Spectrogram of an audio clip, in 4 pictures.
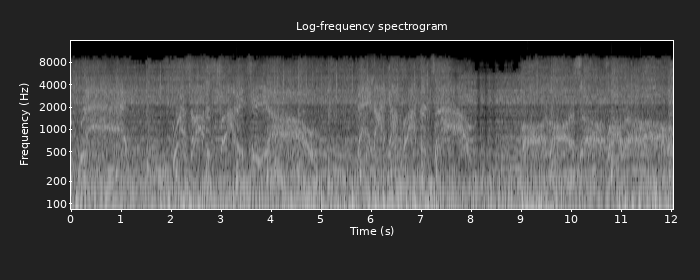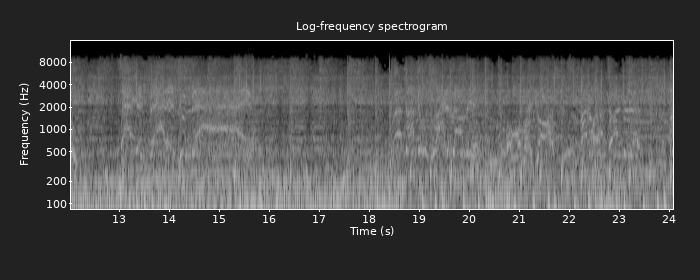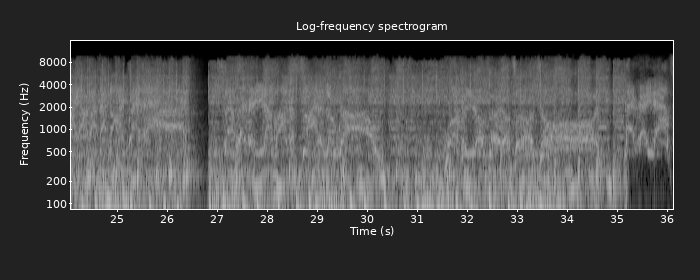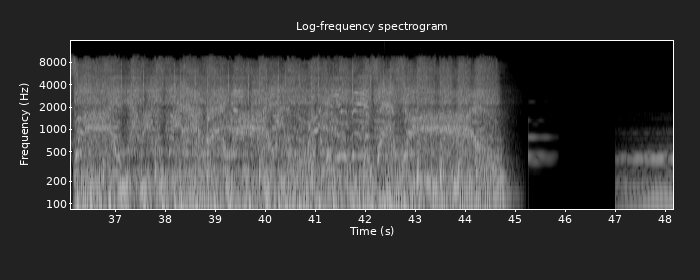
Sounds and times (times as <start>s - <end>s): Music: 0.0s - 45.9s, 47.0s - 48.1s.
